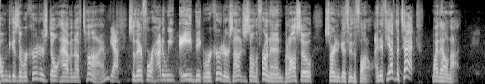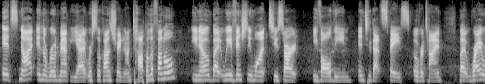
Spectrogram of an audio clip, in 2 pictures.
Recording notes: Live from UNLEASH America in the Workhuman booth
